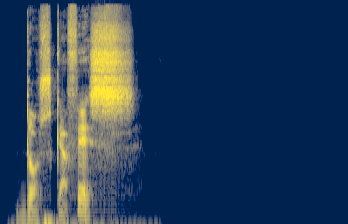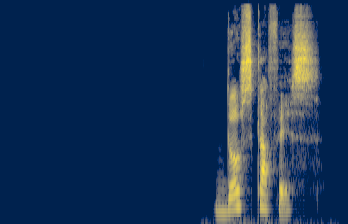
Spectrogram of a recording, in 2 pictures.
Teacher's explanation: please take care to pronounce the plural S as a S and not Z, as with many plurals in English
